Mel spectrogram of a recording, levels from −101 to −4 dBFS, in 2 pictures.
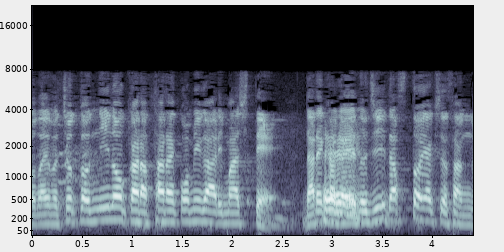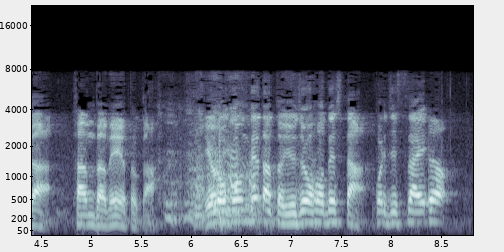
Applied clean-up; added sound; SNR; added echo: none; none; none; none.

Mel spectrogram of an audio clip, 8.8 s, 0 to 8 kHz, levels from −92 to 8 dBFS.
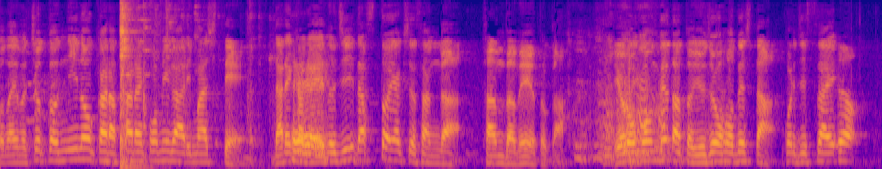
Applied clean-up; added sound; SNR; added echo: none; Shatter / Crushing; 7 dB; none.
